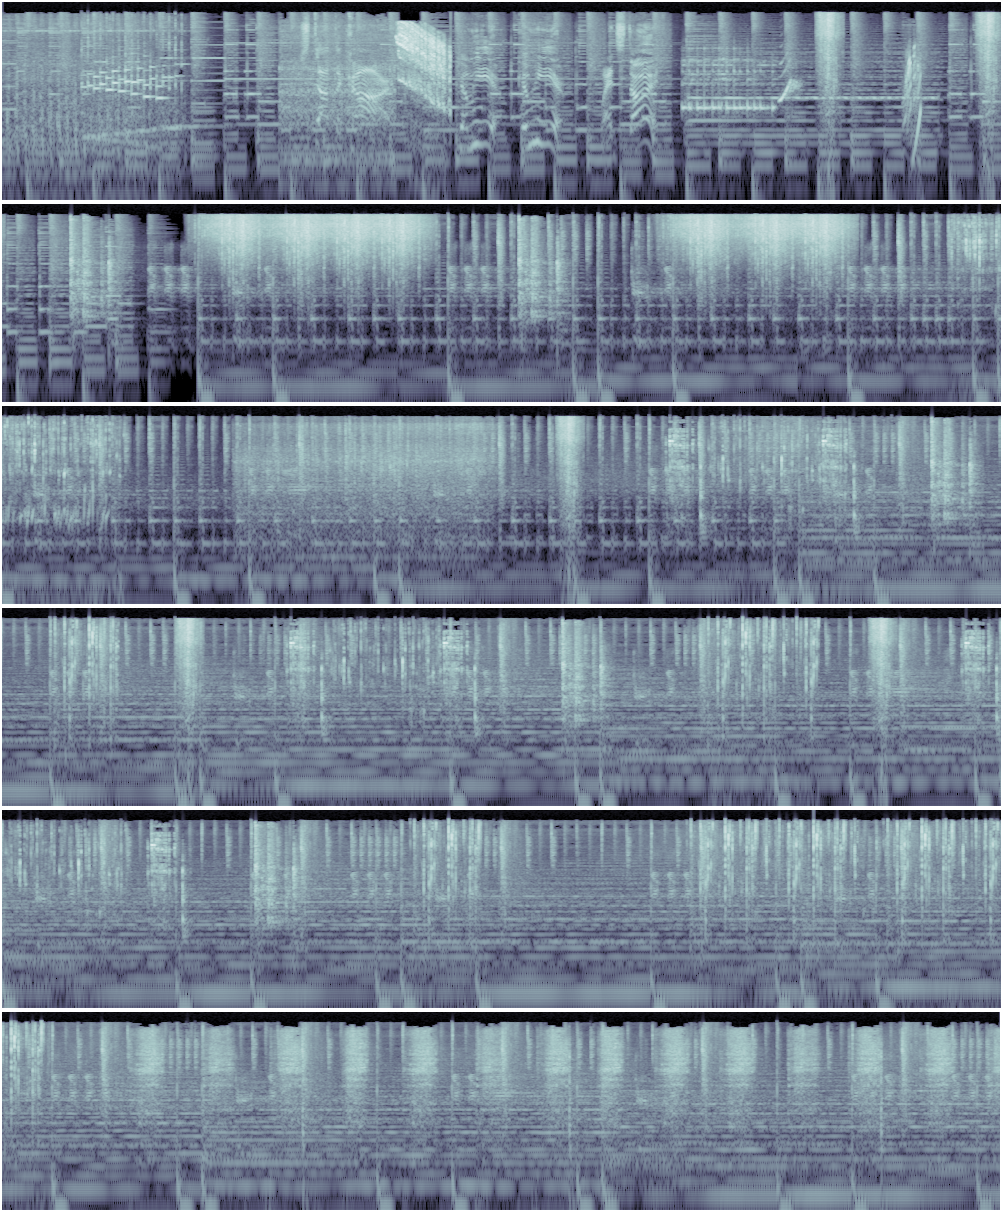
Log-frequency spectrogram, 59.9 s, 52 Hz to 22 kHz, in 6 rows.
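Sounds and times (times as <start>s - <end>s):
background music: 0.0s - 59.9s.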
